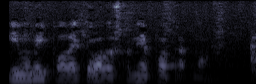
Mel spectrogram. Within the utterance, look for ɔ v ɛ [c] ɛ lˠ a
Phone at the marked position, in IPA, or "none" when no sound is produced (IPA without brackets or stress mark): c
